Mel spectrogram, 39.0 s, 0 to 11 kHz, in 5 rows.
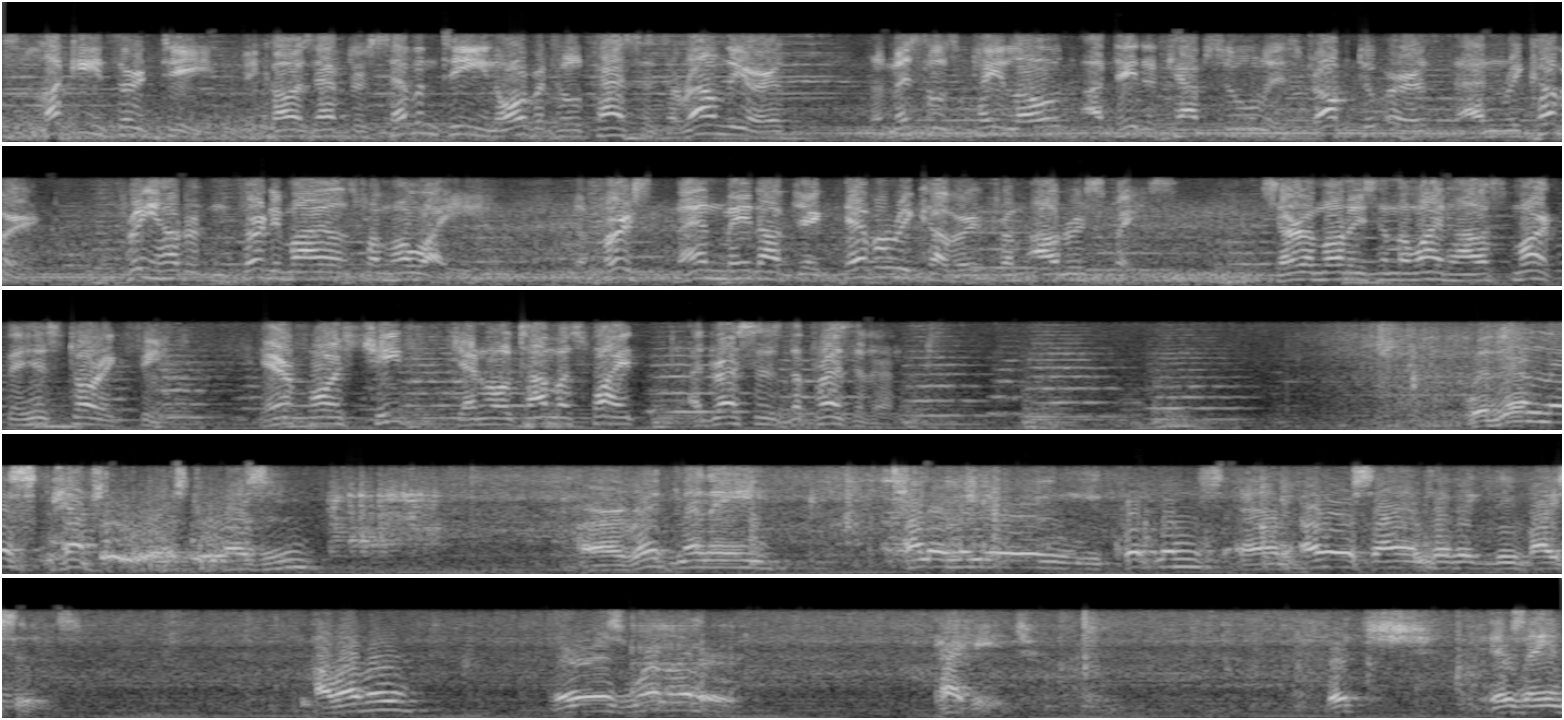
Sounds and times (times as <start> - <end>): Speech: 0.0 - 20.1, 22.9 - 25.0, 26.2 - 31.6, 32.7 - 34.9, 35.8 - 36.4, 37.8 - 39.0.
